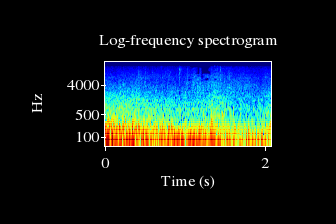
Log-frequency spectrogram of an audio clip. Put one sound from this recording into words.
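Thunder cracks from a lightning strike.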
